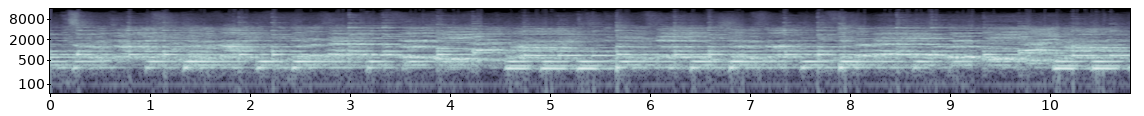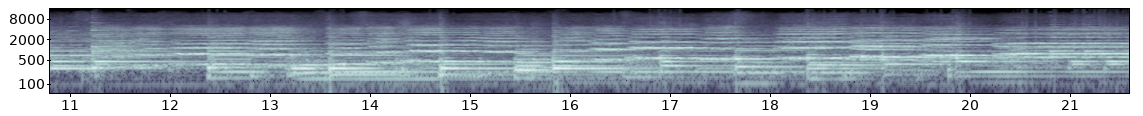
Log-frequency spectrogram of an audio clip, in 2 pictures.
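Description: Girls' choir singing a carol in parts with a Lyon & Healy Style 85 concert grand pedal harp accompanying, lower notes joining about twelve seconds in.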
